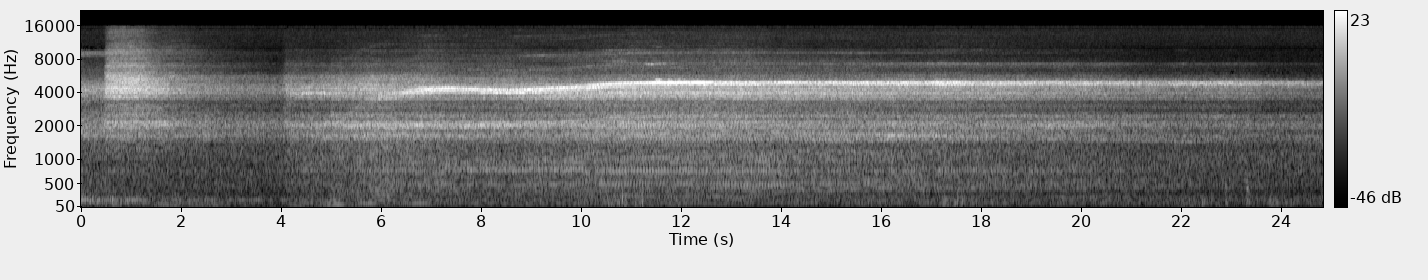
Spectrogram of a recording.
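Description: Diesel multiple unit pulling away from the platform. After a brief hiss at the start, its engine builds from about four seconds in and a high whine rises in pitch, then holds steady. The sound slowly fades as the train draws off into the distance.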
